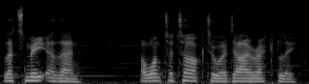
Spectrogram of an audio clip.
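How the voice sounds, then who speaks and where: A man's voice: on the high side, normal speed, faint music behind, lightly acted. A man playing a cold, sardonic commander in his late twenties, curt and direct, in an audio drama. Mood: cool, demanding. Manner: calm, direct, curt, disdainful. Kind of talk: radio-play acting.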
